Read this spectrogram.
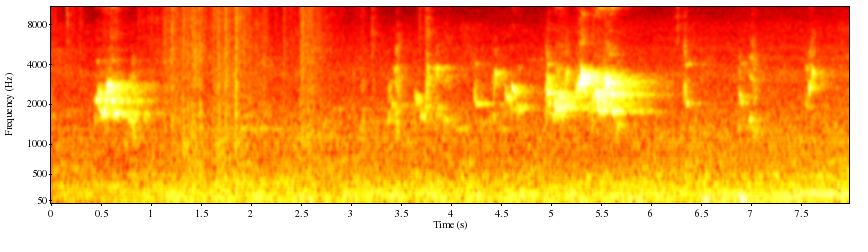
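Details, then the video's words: Red-whiskered bulbul in fight training: an early short warble, scattered chirps, then a louder burst of rich, fluty, chattering phrases before softer notes fade out. "Chào mào tập chiến"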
